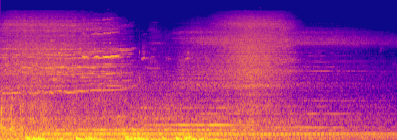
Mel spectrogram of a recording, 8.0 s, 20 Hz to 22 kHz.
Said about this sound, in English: The driver pulls the emergency brake, stopping a 300-ton train quickly is impossible. It screeches down the straight track.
